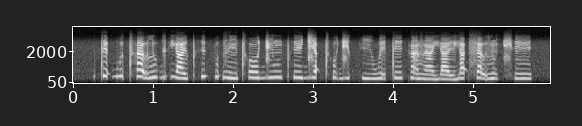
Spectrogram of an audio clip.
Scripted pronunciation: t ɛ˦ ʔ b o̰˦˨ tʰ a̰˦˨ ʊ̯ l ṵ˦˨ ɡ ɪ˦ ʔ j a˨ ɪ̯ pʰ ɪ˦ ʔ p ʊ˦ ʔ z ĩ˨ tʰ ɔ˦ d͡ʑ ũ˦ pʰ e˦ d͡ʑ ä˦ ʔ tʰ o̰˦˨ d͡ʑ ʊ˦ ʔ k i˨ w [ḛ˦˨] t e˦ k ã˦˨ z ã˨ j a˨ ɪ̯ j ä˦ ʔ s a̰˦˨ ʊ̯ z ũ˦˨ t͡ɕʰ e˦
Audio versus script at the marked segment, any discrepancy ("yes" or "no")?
no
